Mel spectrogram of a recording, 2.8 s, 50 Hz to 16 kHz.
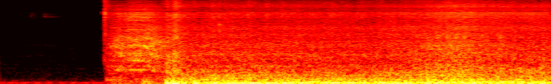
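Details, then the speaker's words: Yamaha Royal Star Venture 1300cc that wouldn't start, after battery replacement: quick crank, catches and settles into deep even burble with no misses or knocks; healthy start and idle. "All right, let's see what happens. Sounds good."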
